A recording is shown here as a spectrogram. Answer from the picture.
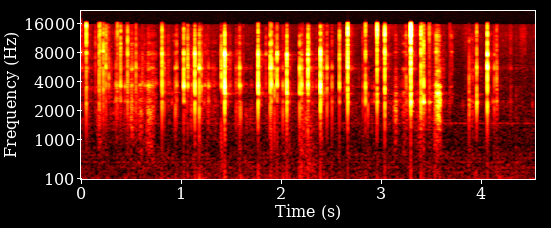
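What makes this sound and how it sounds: Long nails scratch and tap the surface of a small, flat, printed cardboard menorah decoration held close to the mic. The result is a quiet flurry of dry, crisp, bright scratches and clicky taps, many of them sharp and very short.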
